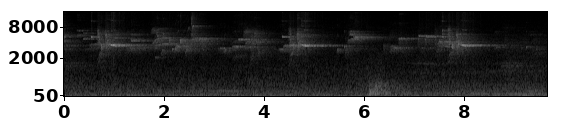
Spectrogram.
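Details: White European goldfinch from Climat de France, Algiers, delivering high twittering song phrases in bursts about every three to four seconds, each topped by a sharp thin whistle, with a low thump and background noise.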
